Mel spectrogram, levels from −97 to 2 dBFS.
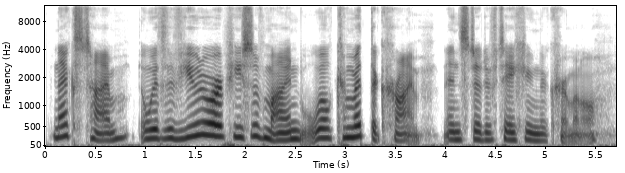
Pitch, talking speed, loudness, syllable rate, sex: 215 Hz, 200 wpm, -19 LUFS, 3.9 syllables/s, female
